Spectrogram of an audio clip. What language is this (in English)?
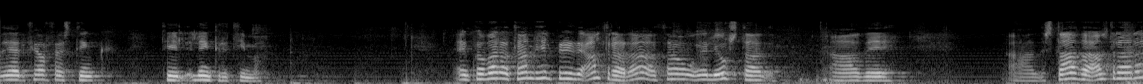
Icelandic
